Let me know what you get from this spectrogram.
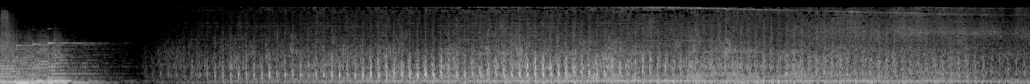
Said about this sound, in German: Der Hubschrauber landete um exakt 17 Uhr auf der Yacht meines Vaters, die vor den Gewässern Gran Canarias kreuzte.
